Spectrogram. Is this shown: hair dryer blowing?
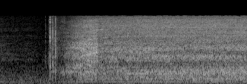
yes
